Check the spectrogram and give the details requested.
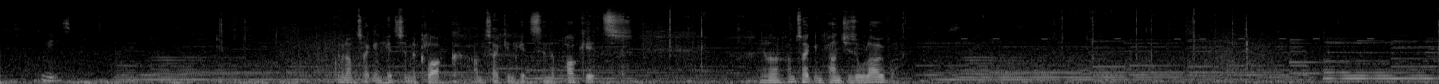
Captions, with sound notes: PLEASE. I MEAN, I'M TAKING HITS ON THE CLOCK. I'M TAKING HITS IN THE POCKET. YOU KNOW, I'M TAKING PUNCHES ALL OVER. ( dialing )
